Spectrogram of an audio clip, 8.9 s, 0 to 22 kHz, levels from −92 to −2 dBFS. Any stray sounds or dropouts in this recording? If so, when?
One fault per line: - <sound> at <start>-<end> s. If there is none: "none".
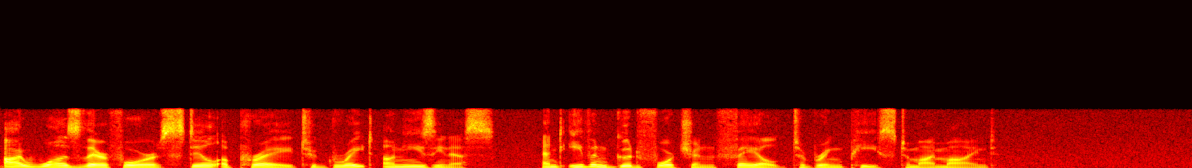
none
